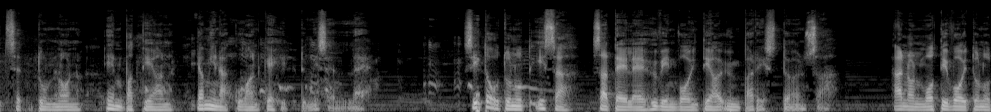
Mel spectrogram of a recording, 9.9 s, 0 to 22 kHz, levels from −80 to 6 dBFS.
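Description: Corrupt frame decoded at 1.94–1.97 s, 4.76–4.82 s and 7.30 s: damaged compressed frames played anyway, giving brief chirps or noise bursts, faint first, then two much louder.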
